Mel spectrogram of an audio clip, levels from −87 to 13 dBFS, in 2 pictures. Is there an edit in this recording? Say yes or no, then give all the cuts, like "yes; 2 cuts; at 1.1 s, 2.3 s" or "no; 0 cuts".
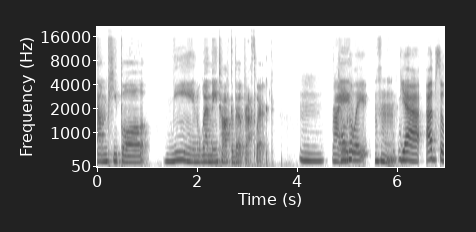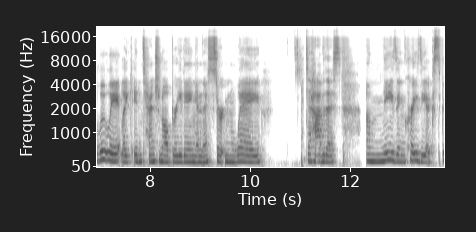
yes; 2 cuts; at 4.6 s, 7.4 s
